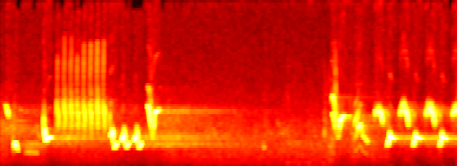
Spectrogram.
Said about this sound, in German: Ein solcher Vogel ist, wie der Name schon verrät, die Nachtigall. Sie ist ein scheuer Singvogel, den man nur selten zu Gesicht bekommt, dafür aber umso besser hören kann.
